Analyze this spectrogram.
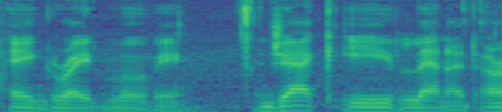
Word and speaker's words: Jack E. Leonard: I've been saying his name wrong. So, oh boy. I was saying Leonard E. something or other. I was getting no, it's not. It's Jack E. Leonard.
